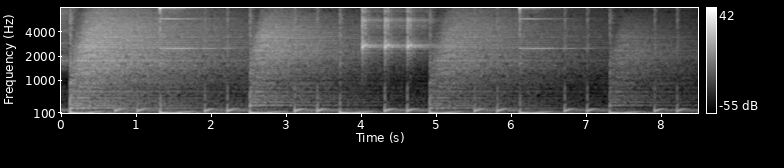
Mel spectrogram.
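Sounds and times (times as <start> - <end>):
Chinese gong: 0.1 - 3.5, 4.9 - 7.5.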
